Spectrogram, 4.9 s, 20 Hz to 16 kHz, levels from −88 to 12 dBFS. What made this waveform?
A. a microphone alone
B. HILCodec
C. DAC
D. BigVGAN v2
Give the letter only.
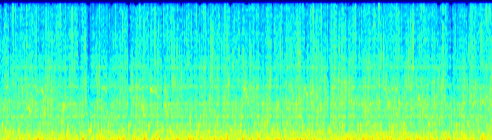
A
